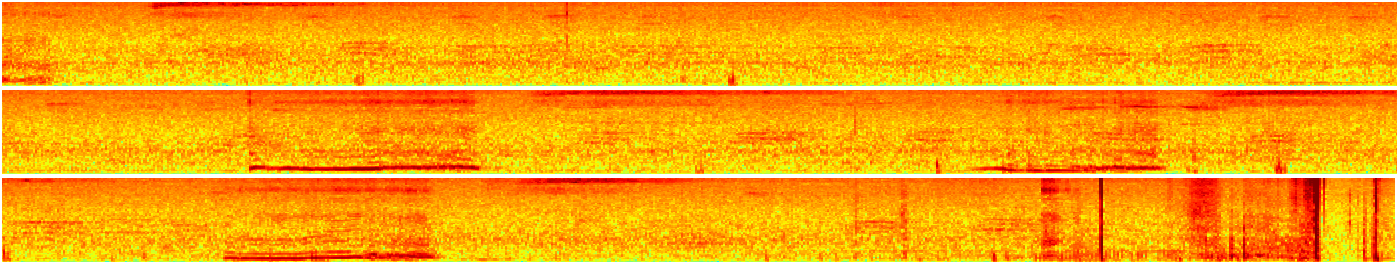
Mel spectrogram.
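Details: Black-and-white cat sleeping beside its owner, snoring softly and faintly every few seconds over quiet room noise; snoring.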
